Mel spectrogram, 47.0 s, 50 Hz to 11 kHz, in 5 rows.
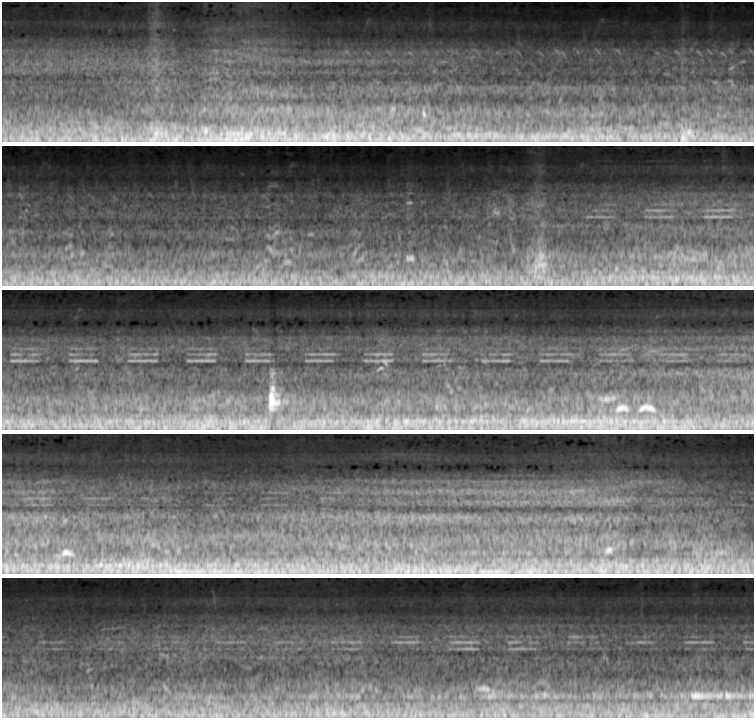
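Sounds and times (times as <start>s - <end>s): truck engines running: 0.0s - 47.0s
reversing beeper: 16.6s - 34.2s, 34.8s - 47.0s.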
